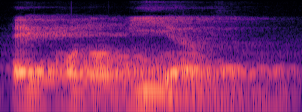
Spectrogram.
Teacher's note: Então, com circunflexo. E a sílaba forte é mi.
